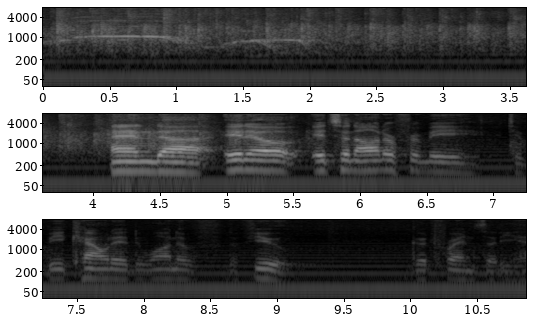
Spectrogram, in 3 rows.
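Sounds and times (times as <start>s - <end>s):
whistles and cheers: 0.0s - 2.3s
audience applause: 0.0s - 5.8s
low steady hum: 0.0s - 10.8s
speech: 4.1s - 9.2s, 10.0s - 10.8s.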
